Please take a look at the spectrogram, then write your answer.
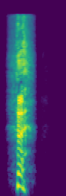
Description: Звуки мужского смеха
Мужской смех такой вариант хаха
